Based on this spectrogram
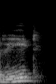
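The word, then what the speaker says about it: read: याद रखिएगा, पढ़ने की अंग्रेजी होती है रीड, इसकी सेकंड फॉर्म होती है रेड। स्पेलिंग वही होती है, बस प्रोनाउंस दूसरी जगह, मतलब दूसरा करते हैं। रीड, रेड, अलग अलग प्रोनाउंस करते हैं।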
